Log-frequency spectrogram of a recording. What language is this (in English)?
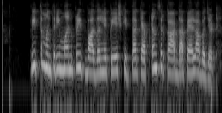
Punjabi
